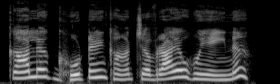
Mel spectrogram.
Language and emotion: Sindhi, neutral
